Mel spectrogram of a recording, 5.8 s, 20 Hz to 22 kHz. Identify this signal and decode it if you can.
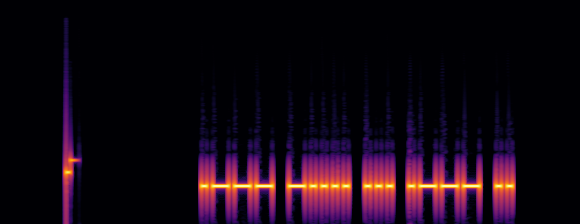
Morse code, heard as a keyed tone, about 22 wpm, 700 Hz. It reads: J6SJI
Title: Five Challenging Letter-Number Combinations 22wpm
